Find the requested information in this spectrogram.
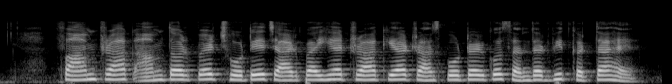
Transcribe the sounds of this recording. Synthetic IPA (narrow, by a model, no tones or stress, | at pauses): faːmʈɾaːkaːmt̪ɔːɾpɐɾt͡ʃʰoːʈet͡ʃaːɾpaːijaʈɾaːkjaʈɾãːnspoːɾʈəɾkosɐ̃nd̪əɾbʱɪt̪kɐɾt̪aɦɛː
